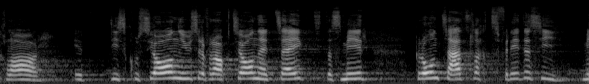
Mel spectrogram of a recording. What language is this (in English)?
Swiss German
